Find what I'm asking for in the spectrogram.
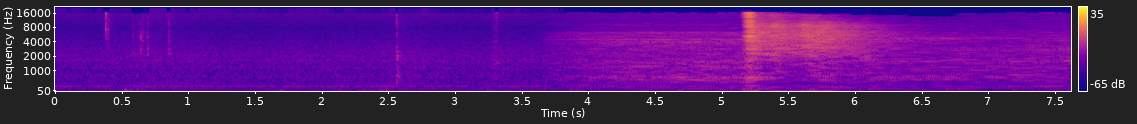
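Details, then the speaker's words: Zotac GTX 460 SE reference PCB during hot-air VRM upgrade rework: a steady hot-air hiss, then one sharp pop about five seconds in as a heated 16V capacitor under the foil protection bursts. "You can hear a pop. You can't really see it because it was under the protection, but one of those capacitors blew up."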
